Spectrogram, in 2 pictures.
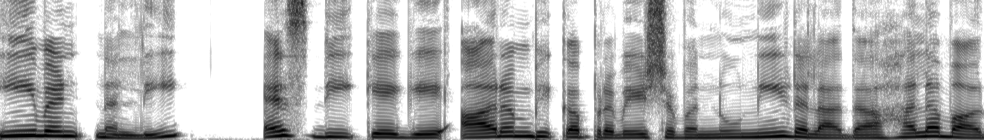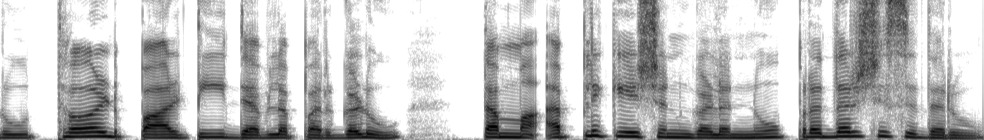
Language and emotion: Kannada, neutral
